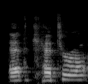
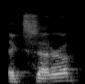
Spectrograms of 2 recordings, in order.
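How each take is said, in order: First: The C in cetera is a hard K. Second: The C in cetera is a soft S. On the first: The speaker calls it right. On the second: The speaker calls it wrong.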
